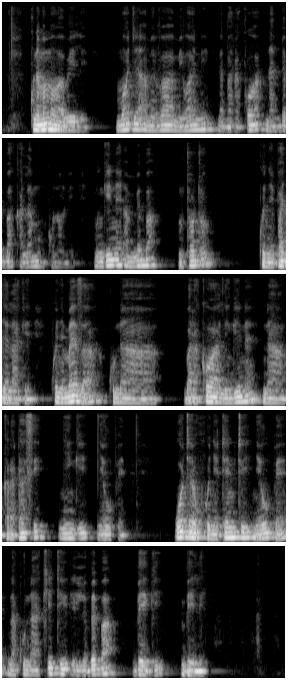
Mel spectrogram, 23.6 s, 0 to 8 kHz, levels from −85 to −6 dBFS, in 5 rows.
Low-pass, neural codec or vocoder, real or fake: 7.2 kHz; none; real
